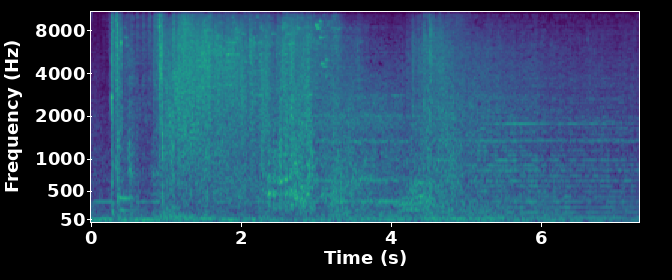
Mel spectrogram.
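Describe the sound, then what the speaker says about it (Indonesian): A loud, close car explosion booms out in an action film, followed by a roaring rumble and crackling debris that slowly fades. "Namun dengan santai, Travis meledakkan mobil penjahat yang terparkir di depan."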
